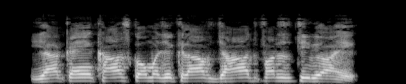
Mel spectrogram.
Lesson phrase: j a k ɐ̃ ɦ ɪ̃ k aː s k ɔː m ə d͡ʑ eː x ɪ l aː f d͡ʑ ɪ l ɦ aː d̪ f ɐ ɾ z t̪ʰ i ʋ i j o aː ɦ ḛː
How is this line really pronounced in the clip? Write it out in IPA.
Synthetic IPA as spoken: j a k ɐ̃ ɦ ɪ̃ x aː s k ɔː m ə d͡ʑ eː x ɪ l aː f d͡ʑ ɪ ɦ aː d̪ f ɐ ɾ z t̪ʰ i ʋ i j o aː ɦ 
